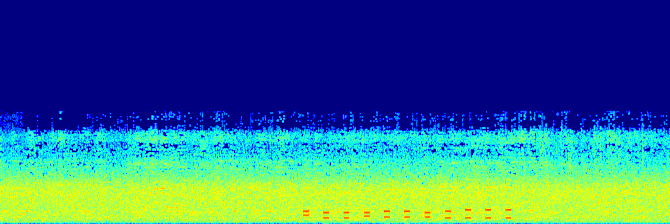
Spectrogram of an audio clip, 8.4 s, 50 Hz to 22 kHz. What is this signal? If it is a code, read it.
DTMF, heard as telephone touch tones, dialled by machine, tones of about 70 ms, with radio hiss and the noise of a crowd indoors. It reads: 01175542333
